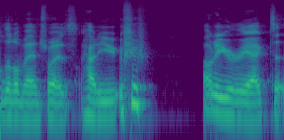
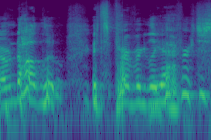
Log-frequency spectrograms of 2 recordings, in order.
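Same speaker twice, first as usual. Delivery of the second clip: pitched-up, angry yelling; 9 semitones higher than usual. Imitating a character still yelling about being called little: imitating someone yelling. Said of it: "still just, like, yelling".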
